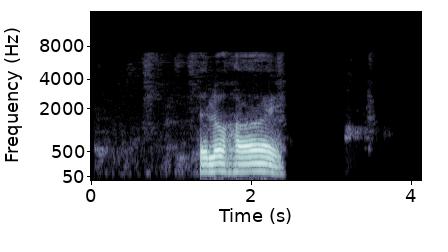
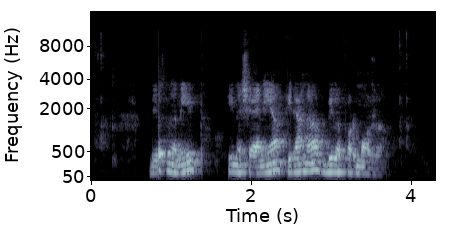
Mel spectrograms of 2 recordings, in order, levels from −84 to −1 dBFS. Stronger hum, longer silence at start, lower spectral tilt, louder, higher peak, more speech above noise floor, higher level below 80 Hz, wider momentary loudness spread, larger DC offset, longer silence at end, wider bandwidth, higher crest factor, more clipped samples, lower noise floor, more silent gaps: neither; first, 1.35 s vs 0.75 s; first, -9 dB/octave vs -7.5 dB/octave; first, -14 LUFS vs -29 LUFS; first, -2 dBFS vs -12 dBFS; first, over 78 dB vs 34 dB; about the same, -60 dBFS vs -64 dBFS; about the same, 11 LU vs 12 LU; neither; first, 1.75 s vs 0.65 s; second, 7.2 kHz vs 11 kHz; about the same, 16 dB vs 18 dB; neither; first, under -90 dBFS vs -62 dBFS; neither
